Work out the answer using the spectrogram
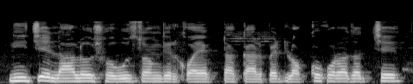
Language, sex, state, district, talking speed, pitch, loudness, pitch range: Bengali, male, West Bengal, Alipurduar, 145 wpm, 140 Hz, -13 LUFS, 130-150 Hz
